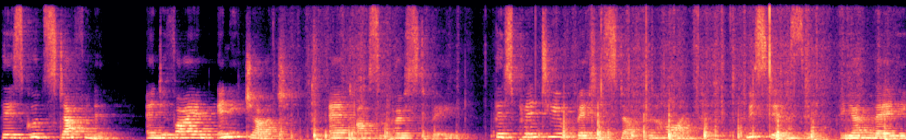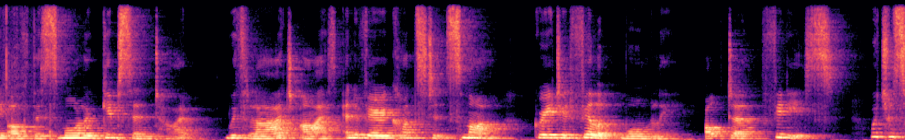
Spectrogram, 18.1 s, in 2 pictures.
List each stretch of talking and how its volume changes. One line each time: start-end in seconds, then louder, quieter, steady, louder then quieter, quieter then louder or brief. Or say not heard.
0.0-18.0 steady.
